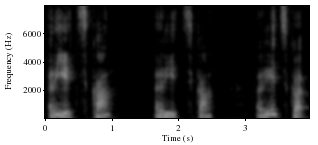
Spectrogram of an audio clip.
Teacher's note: like so let the becomes voiceless so the turns into because it stands in front of k is voiceless consonant that's why letter d also becomes voiceless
